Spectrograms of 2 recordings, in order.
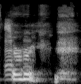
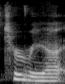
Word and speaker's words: Terria: It's Terria. It's Terria. It's spelled Terria.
